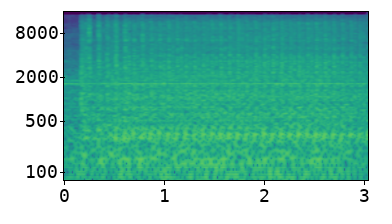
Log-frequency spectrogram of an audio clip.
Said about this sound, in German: Mit dem Doppelmessermähwerk kann er höchstens zwei Stundenkilometer schnell fahren.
